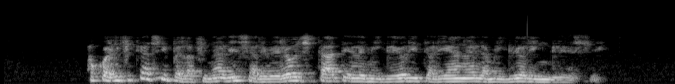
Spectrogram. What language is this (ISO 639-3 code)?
ita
